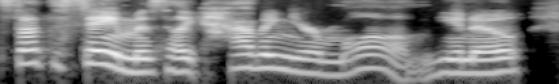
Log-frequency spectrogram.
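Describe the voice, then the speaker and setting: A woman speaks at a fairly slow pace with very wide pitch swings. The sound is dry and close with no echo, over a quiet background. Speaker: podcast host. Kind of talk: casual group discussion. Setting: video call.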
